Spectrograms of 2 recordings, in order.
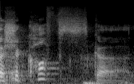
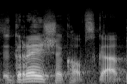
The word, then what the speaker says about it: Grzeszkowska: Grzeszkowska. Yes. – Okay. – Grzeszkowska. – Very good. I was putting the emphasis on the first syllable, but Grzeszkowska.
